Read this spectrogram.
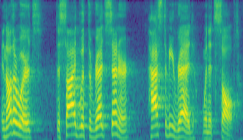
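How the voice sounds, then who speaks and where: This high-pitched, unhurried male voice belongs to an instructor guiding listeners through a puzzle method step by step. He narrates patiently and methodically.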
